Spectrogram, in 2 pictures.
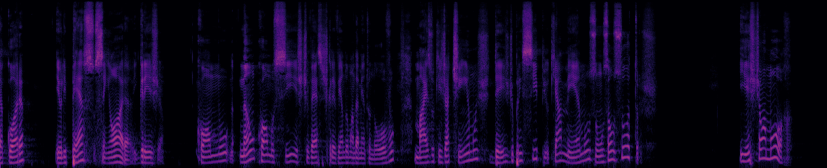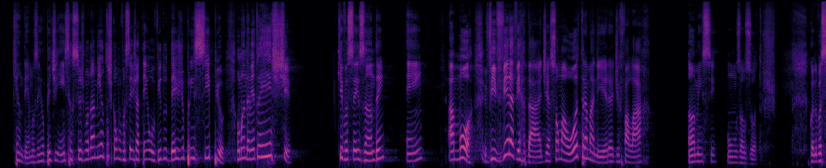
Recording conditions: large echoing room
